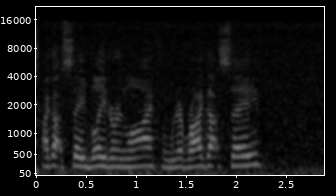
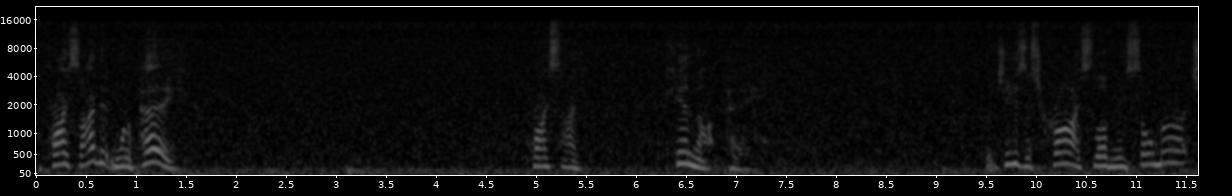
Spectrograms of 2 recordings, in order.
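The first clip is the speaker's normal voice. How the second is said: hushed reflection; 9 dB quieter than usual. Real, not acted. Preacher going quiet about the price paid. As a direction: drop it down to a near hush.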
